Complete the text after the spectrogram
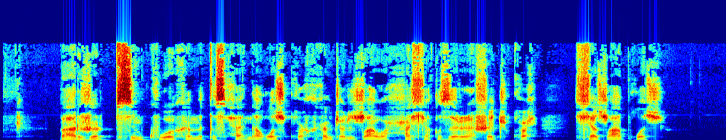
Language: Kabardian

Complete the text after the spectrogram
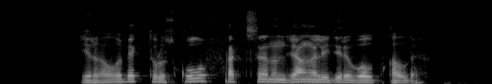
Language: Kyrgyz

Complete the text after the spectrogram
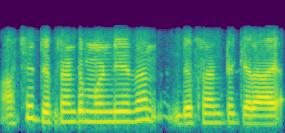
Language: Kashmiri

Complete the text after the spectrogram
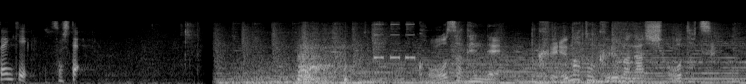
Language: Japanese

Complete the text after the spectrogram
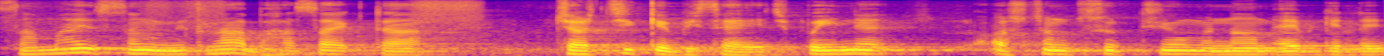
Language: Maithili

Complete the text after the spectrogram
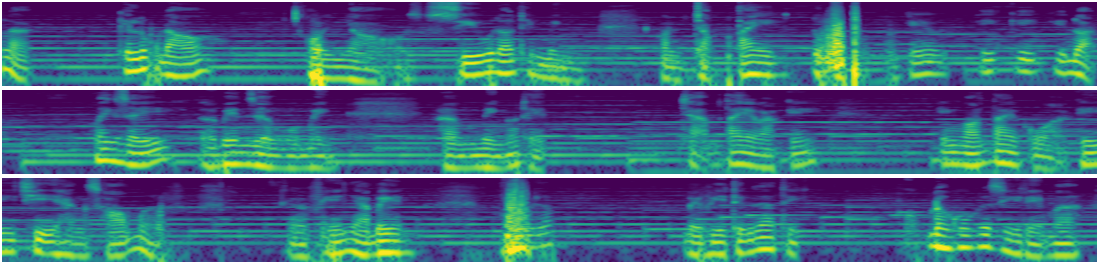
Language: Vietnamese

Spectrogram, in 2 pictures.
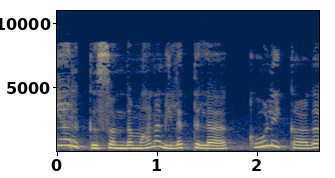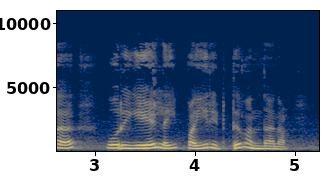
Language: Tamil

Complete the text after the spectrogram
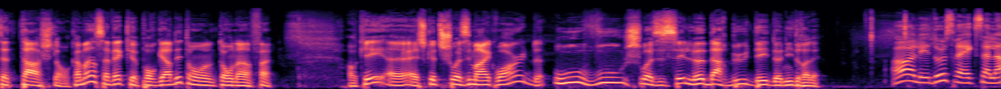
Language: French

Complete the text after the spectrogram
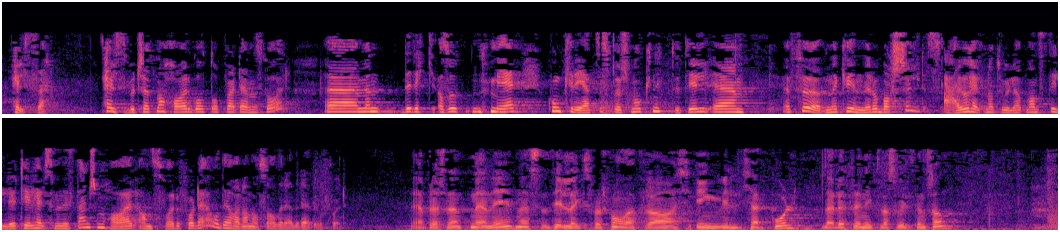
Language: Norwegian Bokmål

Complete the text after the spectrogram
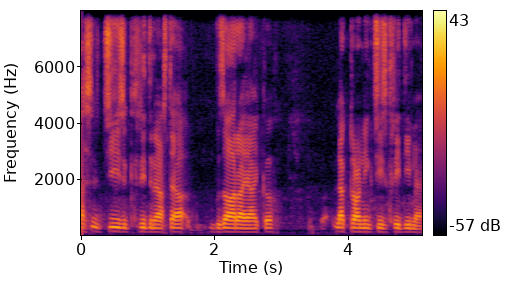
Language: Dogri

